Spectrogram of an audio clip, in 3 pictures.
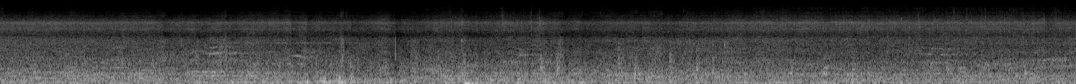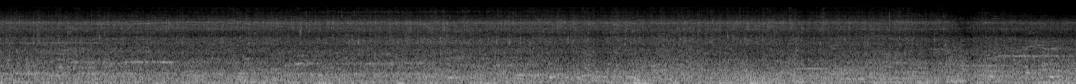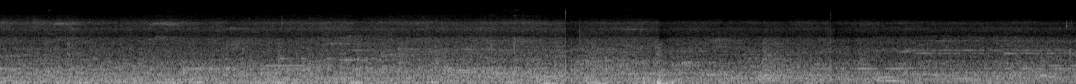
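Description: Steady rushing ambience of a large indoor shopping mall, with water running down an artificial rock waterfall and a constant wash of noise, under faint distant voices.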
